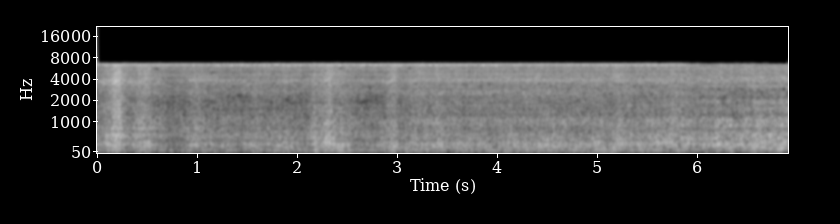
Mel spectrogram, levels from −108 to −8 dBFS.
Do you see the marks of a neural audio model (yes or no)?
yes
